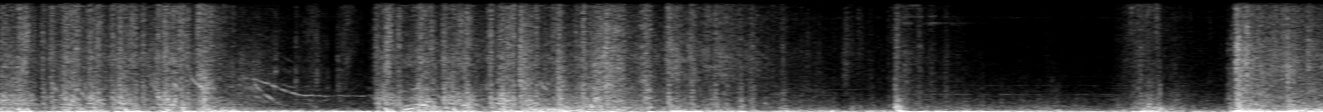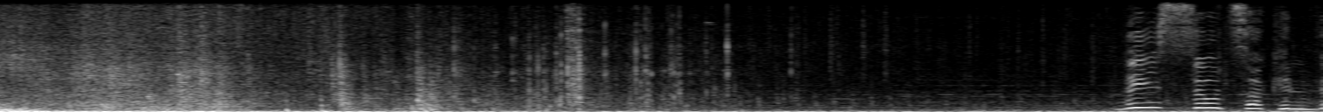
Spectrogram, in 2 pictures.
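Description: Gunfire in the Batman The Enemy Within video game comes as dense bursts and sharp cracks under shouting voices, with a heavier impact midway before the fire thins out.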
